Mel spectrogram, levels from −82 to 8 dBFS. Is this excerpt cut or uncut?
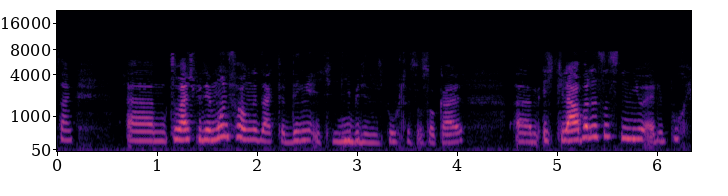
uncut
